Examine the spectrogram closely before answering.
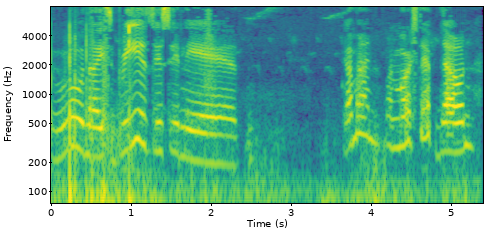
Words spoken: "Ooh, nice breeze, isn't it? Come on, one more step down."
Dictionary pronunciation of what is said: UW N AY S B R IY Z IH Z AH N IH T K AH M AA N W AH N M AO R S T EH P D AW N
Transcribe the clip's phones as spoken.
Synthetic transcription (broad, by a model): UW N AY S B R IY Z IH S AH N IH T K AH M AA N W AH N M AO R S T EH P D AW N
